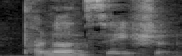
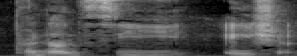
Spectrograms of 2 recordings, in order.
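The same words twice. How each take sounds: First: "pronunciation" without the E in the fourth syllable; dropped E vowel. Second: Said in the usual way. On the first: Retold or imitated. Teacher imitating a learner's "pronunciation" missing the E. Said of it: "so that it sounds like pronunciation". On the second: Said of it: "pronounces pronunciation incorrectly by leaving out the medial E vowel".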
